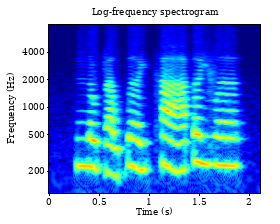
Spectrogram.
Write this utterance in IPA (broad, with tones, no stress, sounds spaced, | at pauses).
ŋ ə˨˩ w ʈ a˨˩˨ w ɓ əː˨˩˦ j t̪ʰ aː˨˩˦ ʔ ə˧ j v əː˧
